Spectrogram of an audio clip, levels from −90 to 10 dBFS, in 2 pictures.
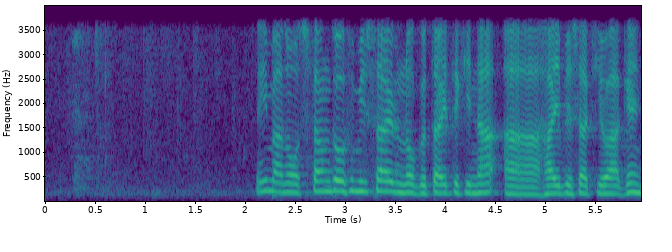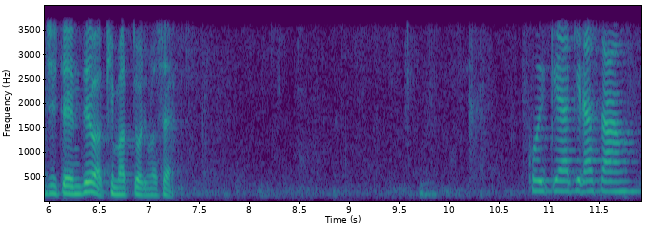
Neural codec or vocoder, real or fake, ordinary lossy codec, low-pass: none; real; none; 3.6 kHz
